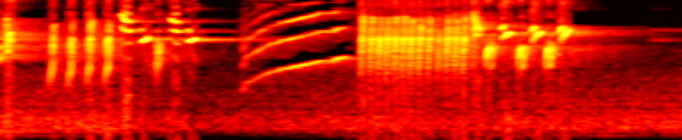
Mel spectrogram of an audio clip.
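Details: Goldfinch singing a Widani-style phrase for tutoring young birds; rapid pulsed twitters, then three clear rising whistled slurs, followed by a fast bright trill fading into a thin sustained tone.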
